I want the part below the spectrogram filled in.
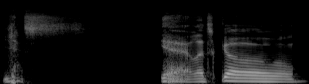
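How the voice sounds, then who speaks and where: A man giving calm, casual commentary as he plays through a video game. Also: medium pitch, drawn-out words, vocal fry, clear, resonant tone, no room sound, studio quality. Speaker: let's play streamer.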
